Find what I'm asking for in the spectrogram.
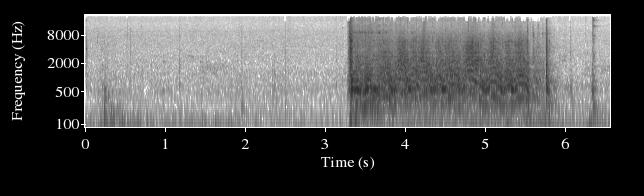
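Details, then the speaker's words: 1981 Chevrolet El Camino with Rochester 4-barrel carburetor, left on a trailer for 21 years, first key turn: about two seconds of brisk, even, strong cranking, starter and compression sound healthy; normal cranking. "That sounds pretty good. That sounds really good, actually."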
